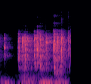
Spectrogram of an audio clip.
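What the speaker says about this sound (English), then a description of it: "if you are pressing your keyboards like I'm doing at the moment" Quick burst of typing on a computer keyboard, a close rapid cluster of clacking keystrokes lasting under a second, then silence.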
